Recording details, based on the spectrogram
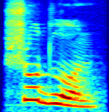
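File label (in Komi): "шудлун", Komi, female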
